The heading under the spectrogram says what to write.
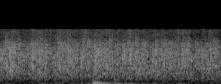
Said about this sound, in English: All our brothers and sisters from the Netherlands. How beautiful. Big round of applause for all our brothers and sisters.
